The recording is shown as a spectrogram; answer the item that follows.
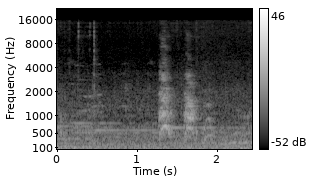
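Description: A puppy gives two short barks, one right after the other, about a second and a half in.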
